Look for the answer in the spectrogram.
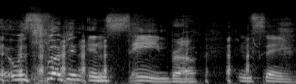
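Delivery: ordinary talk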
